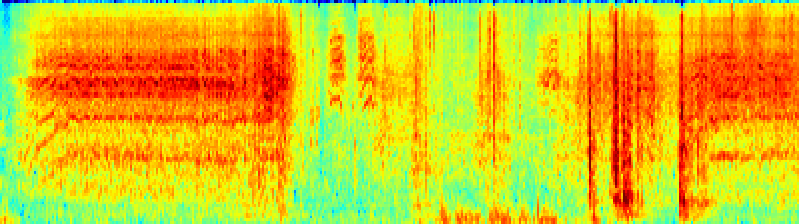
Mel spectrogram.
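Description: Redcat RidgeRunner RC car whirs and whines with its electric motor while crab steering across dirt, the buzz rising and dropping with bursts of gravel patter and scrabbling tires nearby.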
